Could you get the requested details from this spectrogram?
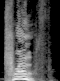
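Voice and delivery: high, loud single word; preached answer. Real, not acted. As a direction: ring out the answer. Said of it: "I am the what?".

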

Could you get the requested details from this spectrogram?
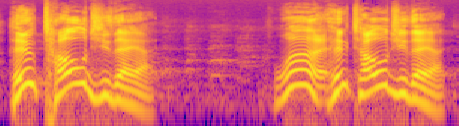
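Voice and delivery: emphatic parent question. Shown as a demonstration. Pastor showing the congregation how to answer, firmer. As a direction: say it with conviction this time. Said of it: "what kind of parents are y'all?".

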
